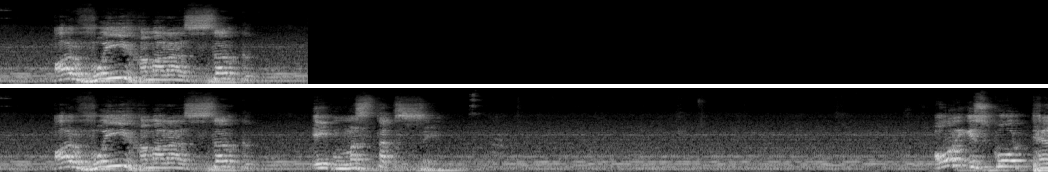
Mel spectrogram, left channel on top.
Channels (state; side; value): drops out; left; at 3.1 s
